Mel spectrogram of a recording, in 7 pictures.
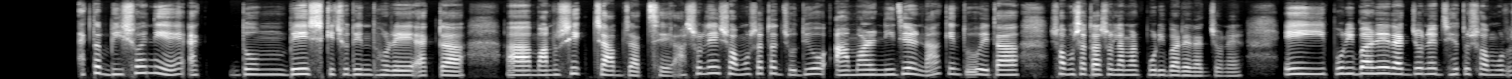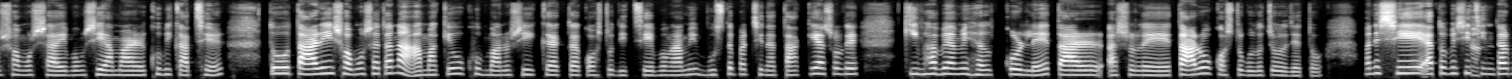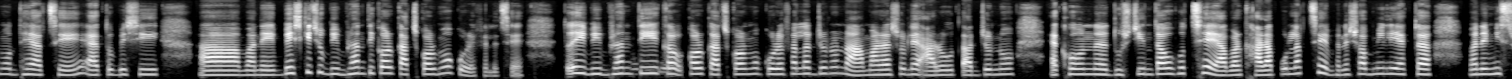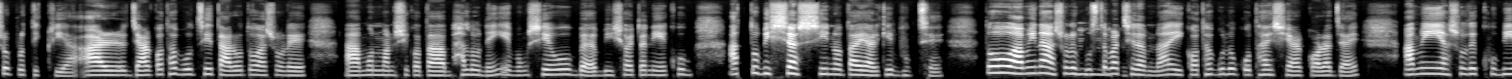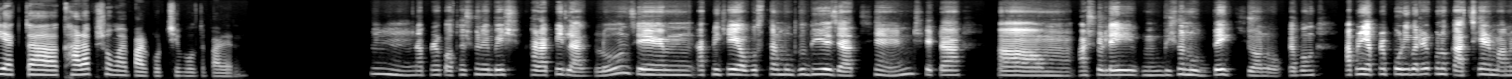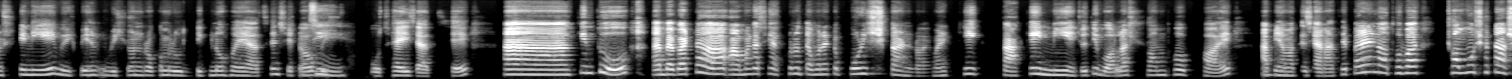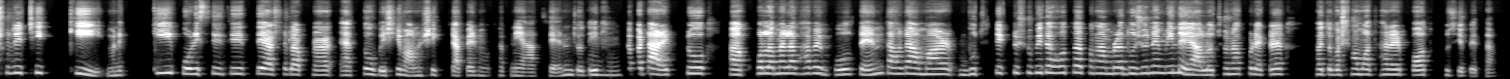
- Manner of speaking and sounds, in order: tapping; unintelligible speech; unintelligible speech; other background noise
- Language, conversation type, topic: Bengali, advice, ফিটনেস লক্ষ্য ঠিক না হওয়ায় বিভ্রান্তি ও সিদ্ধান্তহীনতা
